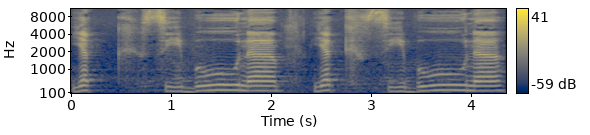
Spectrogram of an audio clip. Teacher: سخت تالو کو جب ہماری زبان کی جڑ لگے گی، ٹھیک ہے، تو کاف ادا ہوگا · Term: ہمس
